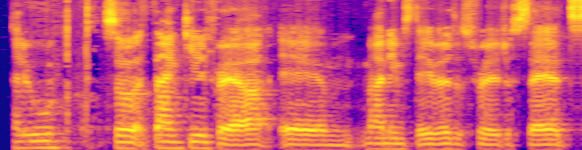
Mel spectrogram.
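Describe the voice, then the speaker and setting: Speaking with a Scottish accent, a man uses lively intonation at a fairly low pitch. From Scotland, small rural town. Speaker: occupational therapist. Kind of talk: personal career talk. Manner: hesitant, many fillers.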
